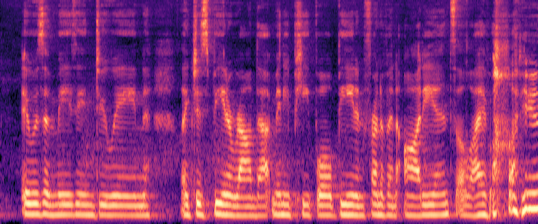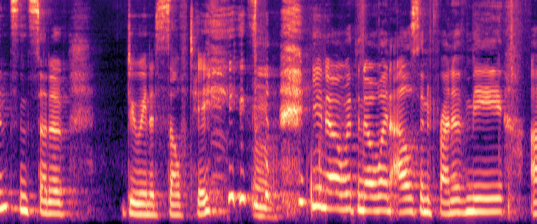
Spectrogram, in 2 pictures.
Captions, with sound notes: It was amazing doing, just being around that many people, being in front of an audience, a live audience, instead of doing a self-tape. (laughs) You know, with no one else in front of me,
